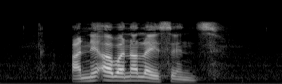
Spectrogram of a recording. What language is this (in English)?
Venda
